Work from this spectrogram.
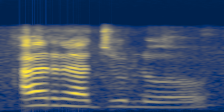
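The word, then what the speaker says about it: الرجل: Ar-Rajulu, the man.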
